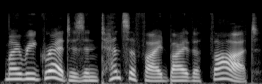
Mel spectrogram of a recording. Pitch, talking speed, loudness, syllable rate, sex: 210 Hz, 160 wpm, -17 LUFS, 4.4 syllables/s, female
